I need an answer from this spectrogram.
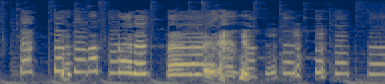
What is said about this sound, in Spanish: Qué guay, los gatos están culeando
